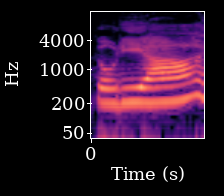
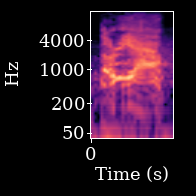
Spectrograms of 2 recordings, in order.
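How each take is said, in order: First: It is said softly, with a gentle wave-like tone. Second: It is said harshly, with dislike.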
